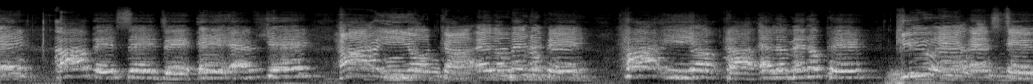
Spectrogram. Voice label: german alphabet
